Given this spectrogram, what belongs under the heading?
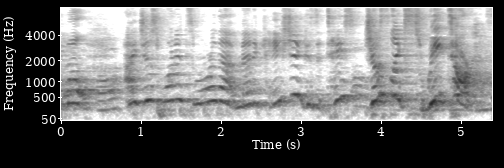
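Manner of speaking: put-on high-pitched child's excuse; explaining kid. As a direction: justify yourself to mom as the little son. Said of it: "He's like".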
